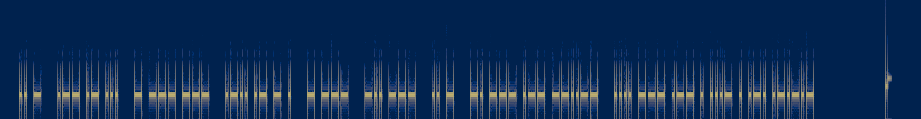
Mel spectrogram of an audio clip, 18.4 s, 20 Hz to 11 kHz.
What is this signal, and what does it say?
Morse code, heard as a keyed tone, about 25 wpm, 700 Hz. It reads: IT WAS TOO LATE TO DO IT NOW, HOWEVER.
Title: Sentences from Top 600 Words 25wpm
